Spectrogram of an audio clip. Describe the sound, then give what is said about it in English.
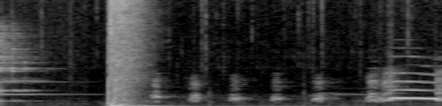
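Clucking of a Eustropian fire chicken: a sudden loud burst, then a few short, sharp clucks in quick succession, ending with a longer, higher-pitched call. “There you go. The Eustropian fire chicken. It's quite the delicacy.”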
